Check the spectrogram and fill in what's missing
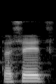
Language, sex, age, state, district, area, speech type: Marathi, male, 45-60, Maharashtra, Osmanabad, rural, spontaneous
